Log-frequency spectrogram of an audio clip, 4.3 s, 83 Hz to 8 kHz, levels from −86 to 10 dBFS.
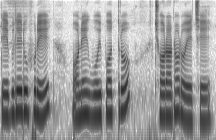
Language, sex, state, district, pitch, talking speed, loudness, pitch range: Bengali, female, West Bengal, Cooch Behar, 190 Hz, 110 wpm, -14 LUFS, 180-210 Hz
